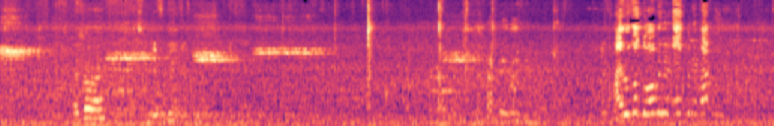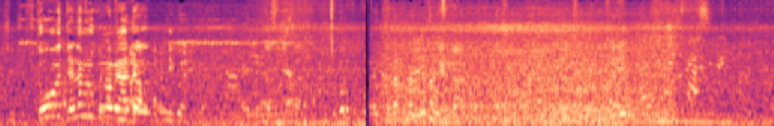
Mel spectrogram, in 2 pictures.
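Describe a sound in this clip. A young man talks and laughs nearby.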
